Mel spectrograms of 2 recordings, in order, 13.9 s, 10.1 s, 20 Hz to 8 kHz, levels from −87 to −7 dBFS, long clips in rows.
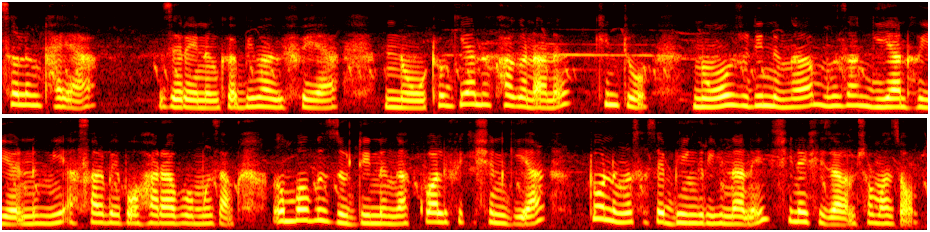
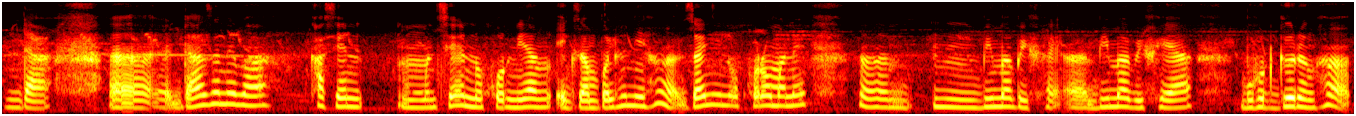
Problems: constant background noise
